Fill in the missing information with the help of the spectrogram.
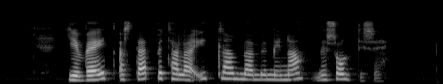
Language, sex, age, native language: Icelandic, female, 30-39, Icelandic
